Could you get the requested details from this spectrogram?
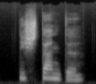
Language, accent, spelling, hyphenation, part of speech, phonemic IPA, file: Portuguese, Portugal, distante, dis‧tan‧te, adjective / adverb, /diʃˈtɐ̃.tɨ/, Pt distante.ogg
- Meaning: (adjective) 1. distant; faraway 2. far-removed 3. very dissimilar 4. distant (emotionally unresponsive); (adverb) 1. far (distant in space) 2. away (used when specifying a distance)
